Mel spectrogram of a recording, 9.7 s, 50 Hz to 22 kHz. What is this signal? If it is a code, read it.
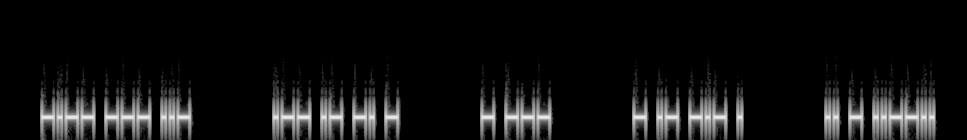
Morse code, heard as a keyed tone, about 32 wpm, 700 Hz. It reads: YOU WANT TO TAKE IT?
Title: 3x Word-Spacing - Sentences from Top 300 Words - 30wpm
